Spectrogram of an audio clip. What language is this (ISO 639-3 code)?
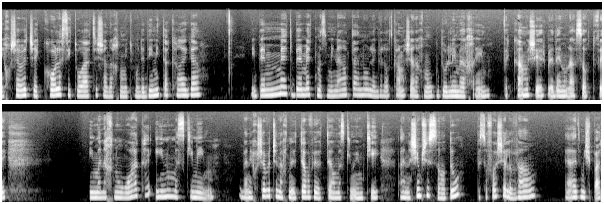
heb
